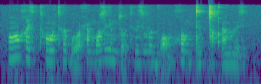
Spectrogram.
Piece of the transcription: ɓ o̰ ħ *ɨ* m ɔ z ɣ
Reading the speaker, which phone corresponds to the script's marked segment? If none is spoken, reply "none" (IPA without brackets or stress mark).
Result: ə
